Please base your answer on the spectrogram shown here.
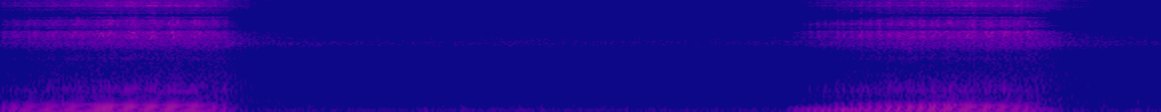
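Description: Two long, loud, low rattling breaths with a quiet pause between them: snoring from a sleeping animal.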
